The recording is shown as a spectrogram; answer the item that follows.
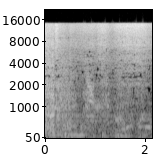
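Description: A pressurised jet of fog hissing out in one long, loud burst that stops after about two seconds.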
